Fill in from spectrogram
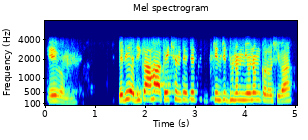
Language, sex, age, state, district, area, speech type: Sanskrit, male, 18-30, Maharashtra, Buldhana, urban, conversation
